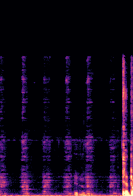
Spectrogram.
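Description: Faint scraping and small ticks of a metal spud nut being turned by hand on its threads on a Trane direct return trap.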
